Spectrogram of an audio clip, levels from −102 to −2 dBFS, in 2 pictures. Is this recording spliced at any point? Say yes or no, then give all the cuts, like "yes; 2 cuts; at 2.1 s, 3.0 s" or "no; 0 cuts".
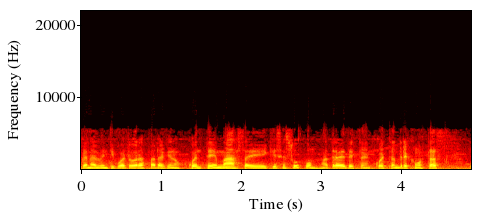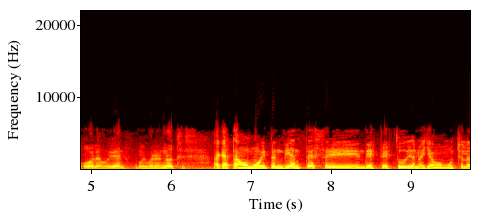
yes; 1 cut; at 8.7 s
